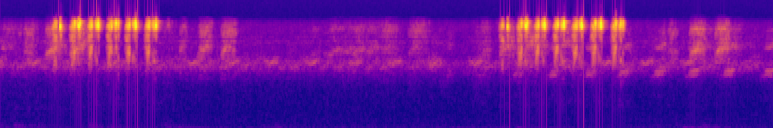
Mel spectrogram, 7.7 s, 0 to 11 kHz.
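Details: Graceful bush-cricket (Pachytrachis gracilis) song at Vela Učka, Croatia, 30 July 2023: bursts of about eight sharp, high, scratchy chirps over about a second, repeated after roughly four seconds, with softer lower buzzing between.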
